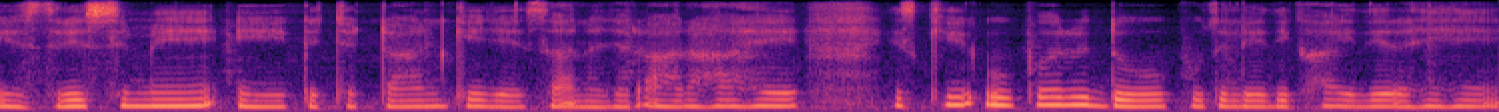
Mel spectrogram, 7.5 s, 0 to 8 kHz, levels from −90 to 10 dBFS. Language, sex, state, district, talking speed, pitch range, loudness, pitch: Hindi, female, Maharashtra, Chandrapur, 150 wpm, 160-175 Hz, -20 LUFS, 165 Hz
